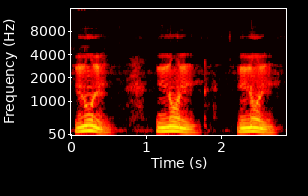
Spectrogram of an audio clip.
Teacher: NUN tempat keluarnya dari ujung lidah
